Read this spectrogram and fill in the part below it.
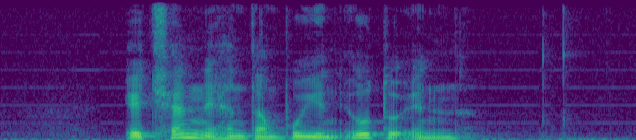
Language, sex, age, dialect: Faroese, male, 36-60, Suðurstreymoy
